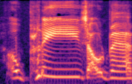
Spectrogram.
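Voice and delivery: high, drawn-out please; pleading cry. A narrator's reading. Little Bear pleads with Old Bear for the tent. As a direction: beg with all his heart. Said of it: "cried Little Bear".

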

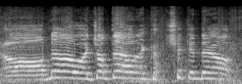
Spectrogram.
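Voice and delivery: high, loud outcry; high-pitched flustered exclaiming; alarmed excitement. Real, not acted. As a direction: blurt in a panic while bailing out. Bails out before the crash.

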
